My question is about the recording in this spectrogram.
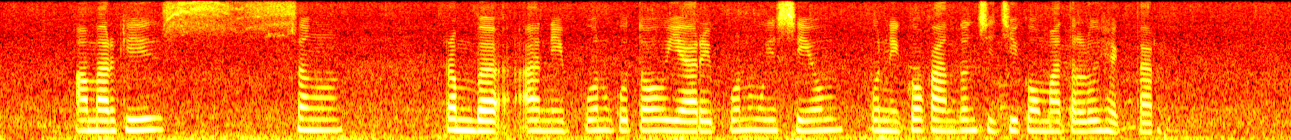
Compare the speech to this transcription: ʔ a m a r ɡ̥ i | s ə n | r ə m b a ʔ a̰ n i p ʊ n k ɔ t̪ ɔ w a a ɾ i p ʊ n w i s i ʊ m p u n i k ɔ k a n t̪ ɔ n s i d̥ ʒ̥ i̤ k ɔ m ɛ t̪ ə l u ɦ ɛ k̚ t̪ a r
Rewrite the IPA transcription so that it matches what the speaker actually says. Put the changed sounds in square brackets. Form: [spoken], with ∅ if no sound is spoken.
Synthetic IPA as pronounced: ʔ a m a r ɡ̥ i | s ə [ŋ] | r ə m b a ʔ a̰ n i p ʊ n k [u] t̪ ɔ w [i] a ɾ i p ʊ n w i s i ʊ m p u n i k ɔ k a n t̪ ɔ n s i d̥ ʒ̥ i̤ k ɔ m [a] t̪ ə l u ɦ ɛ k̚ t̪ a r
